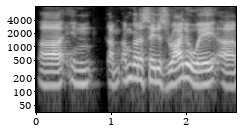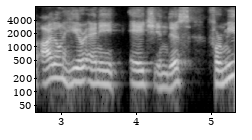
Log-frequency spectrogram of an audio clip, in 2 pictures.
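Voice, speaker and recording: Man, freediving instructor, slightly high voice, patient step-by-step teaching, demonstrates sounds. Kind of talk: instructional walk-through.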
